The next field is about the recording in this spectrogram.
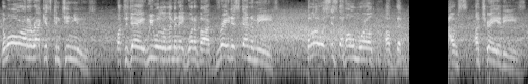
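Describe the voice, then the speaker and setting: An actor playing a ruthless, bloodthirsty sci-fi baron in a game cutscene, bombastic and menacing. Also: male voice, high-pitched, background noise. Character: ruthless, bloodthirsty warlord baron of a science fiction empire. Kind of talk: video game cutscene acting.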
